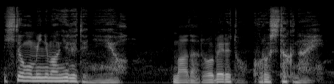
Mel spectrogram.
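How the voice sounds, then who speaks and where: Calm, protective young mafioso. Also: male voice, fairly low pitch, rapid-fire, husky. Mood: cool, protective. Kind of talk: Japanese visual novel game acting. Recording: game audio with music behind. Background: game music.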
